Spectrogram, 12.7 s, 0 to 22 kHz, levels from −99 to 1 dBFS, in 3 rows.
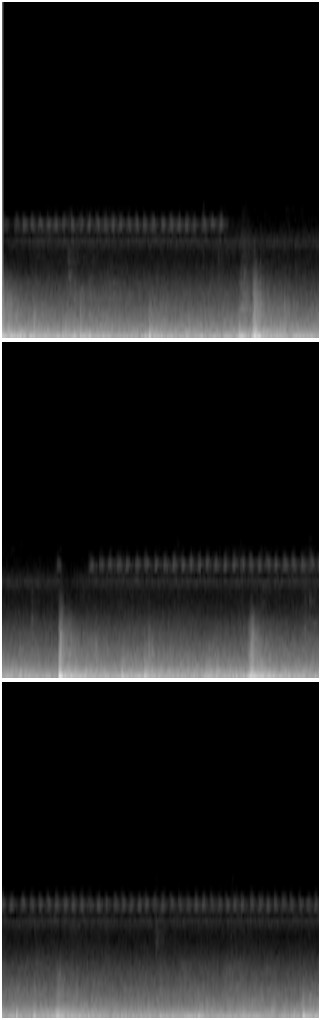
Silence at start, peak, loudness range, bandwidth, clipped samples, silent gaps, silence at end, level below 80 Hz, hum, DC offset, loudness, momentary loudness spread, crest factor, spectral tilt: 0 s; -6 dBFS; 6 LU; 7.8 kHz; under 0.1%; none; 0 s; -48 dBFS; none; under 0.1%; -31 LUFS; 12 LU; 24 dB; -10.5 dB/octave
